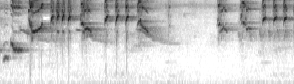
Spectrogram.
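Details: White-rumped shama (murai batu) in full song loaded with canary and cililin phrases: a rising whistle, then dense high chirps and rapid trills, a pause near two seconds, and another burst of sharp ticking notes.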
